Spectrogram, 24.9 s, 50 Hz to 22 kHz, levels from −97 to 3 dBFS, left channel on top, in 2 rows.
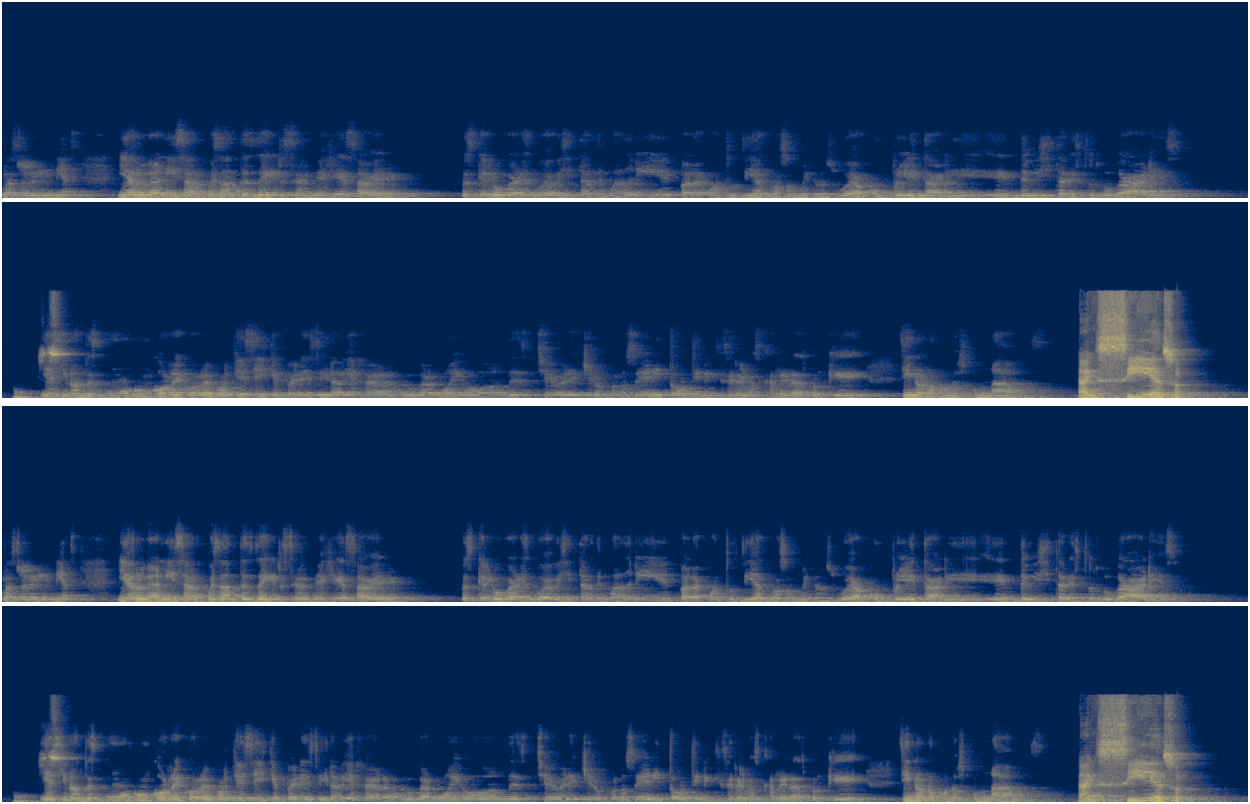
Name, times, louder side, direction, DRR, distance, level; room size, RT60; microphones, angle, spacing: voice 1, 0.0-4.0 4.6-11.7 12.8-21.0 21.5-22.7, right 2 dB, 40° right, 3 dB, 0.8 m, -36 dB
voice 2, 12.6-13.0 23.2-24.3, left 2 dB, 20° left, 4 dB, 0.4 m, -25 dB
11.5 x 4.0 x 2.6 m, 1.1 s
head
